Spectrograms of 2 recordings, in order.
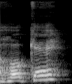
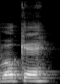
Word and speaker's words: Roque: Victor Roque. It's not Roque. The R is pronounced as a H in Brazil.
